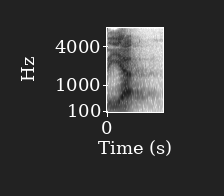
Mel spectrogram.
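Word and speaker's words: ياء: Puis nous avons la lettre ya comme le la lettre Y en français, on dit il a ya.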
